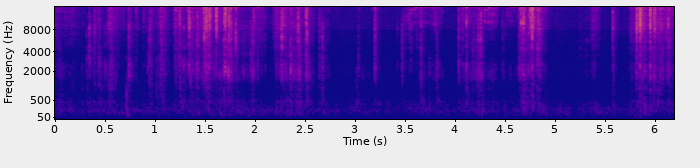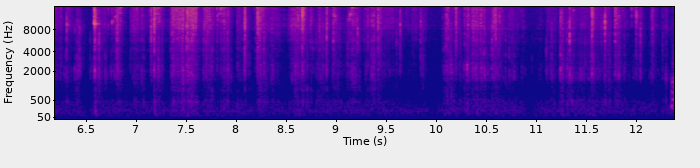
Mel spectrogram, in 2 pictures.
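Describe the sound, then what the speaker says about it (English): Thin plastic bag being handled and cut, giving a steady run of close crinkling and rustling with small snips and crackles throughout, no voices. "I'll just like cut a piece from it."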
